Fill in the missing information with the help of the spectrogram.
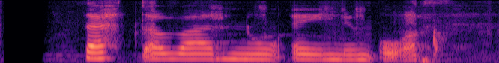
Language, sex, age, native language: Icelandic, female, 9, Icelandic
